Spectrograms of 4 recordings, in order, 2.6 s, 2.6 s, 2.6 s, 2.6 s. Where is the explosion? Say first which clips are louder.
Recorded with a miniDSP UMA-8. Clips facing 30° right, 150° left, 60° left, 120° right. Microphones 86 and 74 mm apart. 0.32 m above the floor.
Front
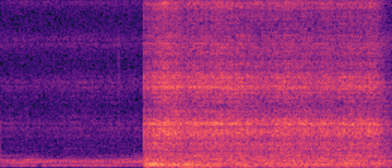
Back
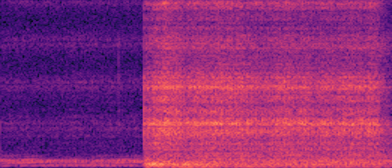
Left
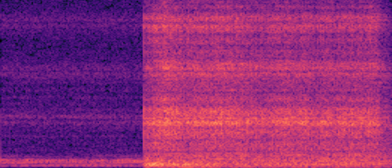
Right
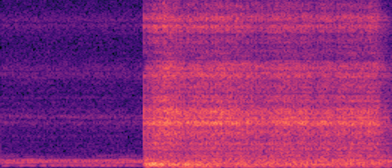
Front 1 dB, even; 20° right, 0.9 m.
